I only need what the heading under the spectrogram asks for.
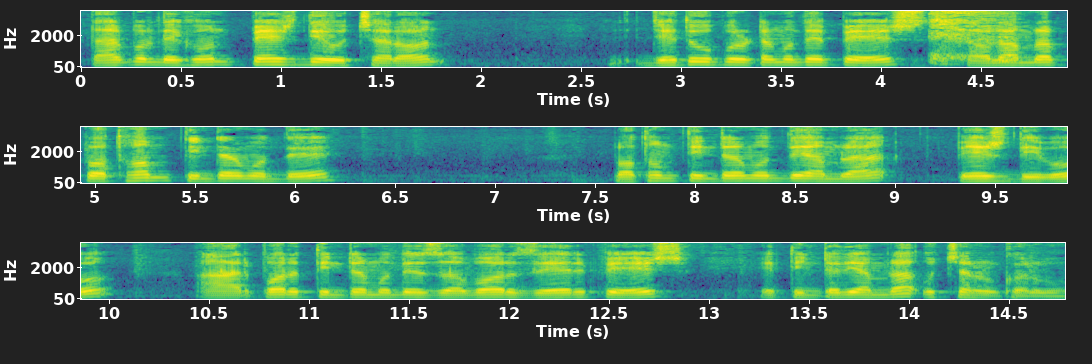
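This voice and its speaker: A man with a mellow, dark-toned voice gives a step-by-step recitation lesson. He drills short syllables patiently and repeats each pattern slowly so learners can follow. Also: mid-range voice, fairly even intonation. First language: Bengali. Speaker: Quran recitation teacher.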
